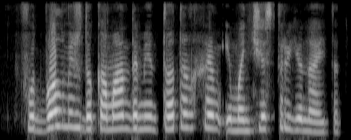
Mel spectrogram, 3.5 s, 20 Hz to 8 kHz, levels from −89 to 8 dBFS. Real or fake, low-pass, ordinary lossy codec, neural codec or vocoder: real; 7.2 kHz; AAC, 48 kbps; none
